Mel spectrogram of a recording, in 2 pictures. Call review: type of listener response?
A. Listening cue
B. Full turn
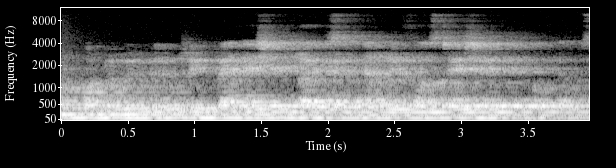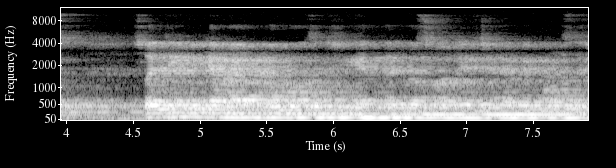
A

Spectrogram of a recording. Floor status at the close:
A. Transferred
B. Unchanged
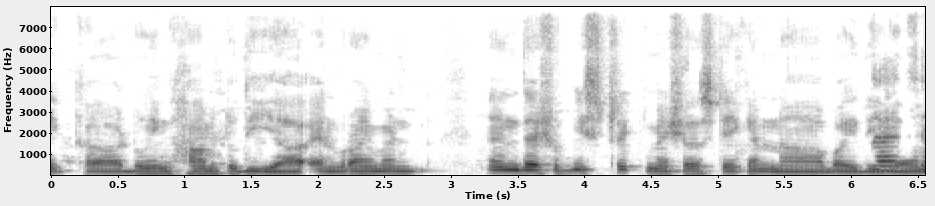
A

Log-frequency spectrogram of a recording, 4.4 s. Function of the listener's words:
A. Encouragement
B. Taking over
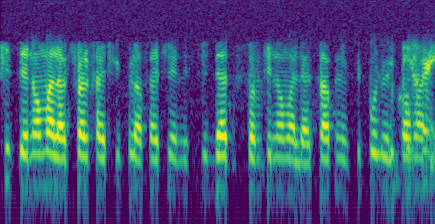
A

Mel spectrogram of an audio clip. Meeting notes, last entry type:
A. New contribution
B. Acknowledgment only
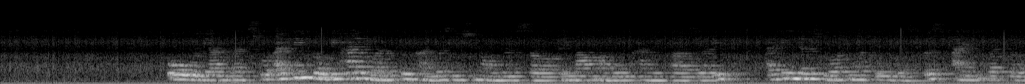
B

